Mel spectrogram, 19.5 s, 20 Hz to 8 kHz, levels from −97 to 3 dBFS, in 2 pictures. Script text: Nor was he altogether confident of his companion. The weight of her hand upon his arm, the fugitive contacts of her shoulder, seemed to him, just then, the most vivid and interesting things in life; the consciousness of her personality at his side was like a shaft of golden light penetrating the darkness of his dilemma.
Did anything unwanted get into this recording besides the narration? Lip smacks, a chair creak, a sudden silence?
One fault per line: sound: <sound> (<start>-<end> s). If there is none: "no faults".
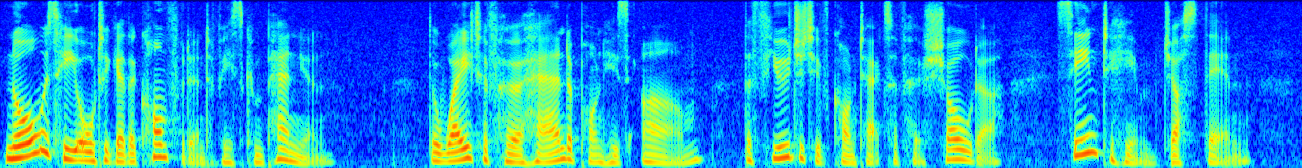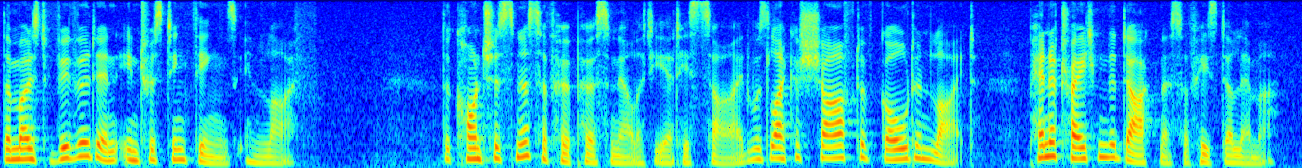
no faults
